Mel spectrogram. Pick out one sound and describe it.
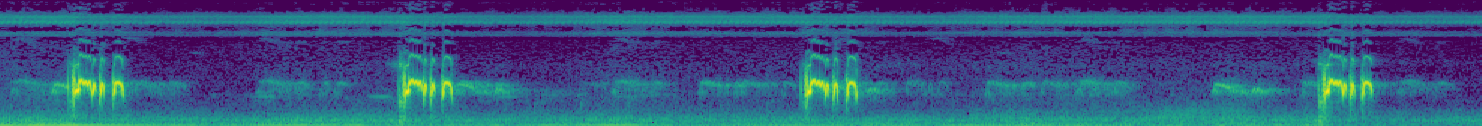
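A bird calls in short, loud bursts of quick notes every few seconds.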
